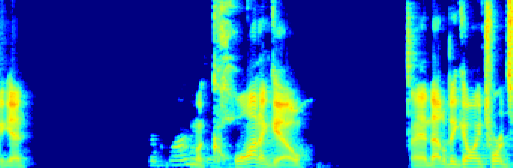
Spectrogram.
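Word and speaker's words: Mukwonago: That is going to be going towards I need to get the pronunciation again. McQuanago.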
